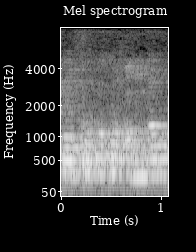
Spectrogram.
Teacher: क ख ग घ अंग कंठ से उच्चारित होता है, कंठ पे बल पड़ता है, इसीलिए इसे हम कंठ व्यंजन कहते हैं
